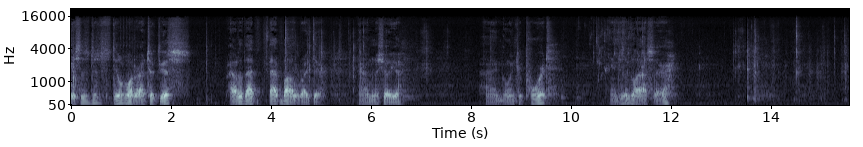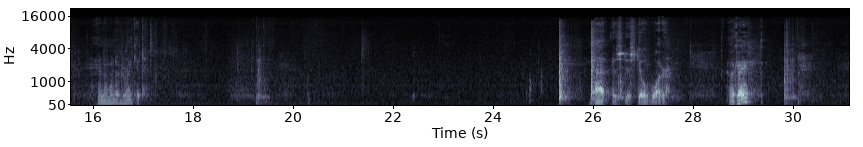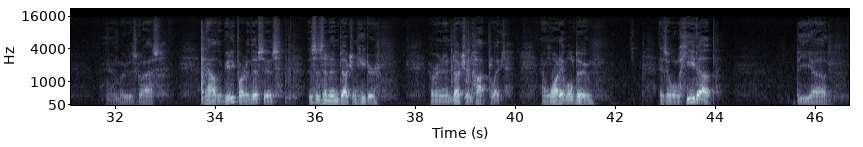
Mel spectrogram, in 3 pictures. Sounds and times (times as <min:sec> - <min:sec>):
Speech: 0:00.0 - 0:02.5, 0:03.1 - 0:05.1, 0:05.7 - 0:06.8, 0:08.2 - 0:09.8, 0:10.8 - 0:12.2, 0:16.0 - 0:17.2, 0:26.0 - 0:27.7, 0:28.7 - 0:29.4, 0:31.8 - 0:33.1, 0:33.8 - 0:37.4, 0:38.3 - 0:41.7, 0:42.9 - 0:44.2, 0:45.6 - 0:46.4
Liquid: 0:10.1 - 0:11.5.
